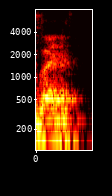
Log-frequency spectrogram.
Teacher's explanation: दांत और होठ दोनों प्रभावित होते हैं इससे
